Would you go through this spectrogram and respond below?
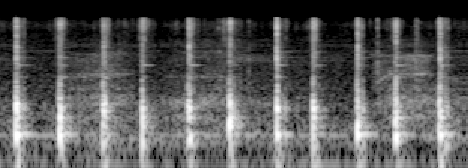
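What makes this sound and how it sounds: Fingertips tap a rainbow-coloured hollow inflatable vinyl play ball, held close and turned between taps. Twelve short, hollow thumps come at a steady pace of about two per second, each with a bright snap at the start over a low, boomy body. Each tap dies away almost at once.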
